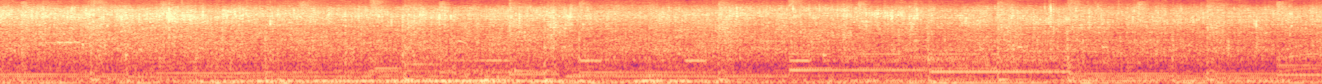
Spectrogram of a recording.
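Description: Corned beef and onions sizzling as they fry in an electric baking pan while being stirred, under background music of held, changing notes.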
